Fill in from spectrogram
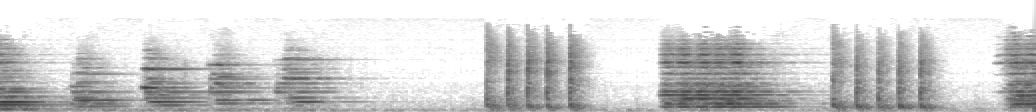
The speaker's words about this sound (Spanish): Blancanieves se dirige a la puerta y llama.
